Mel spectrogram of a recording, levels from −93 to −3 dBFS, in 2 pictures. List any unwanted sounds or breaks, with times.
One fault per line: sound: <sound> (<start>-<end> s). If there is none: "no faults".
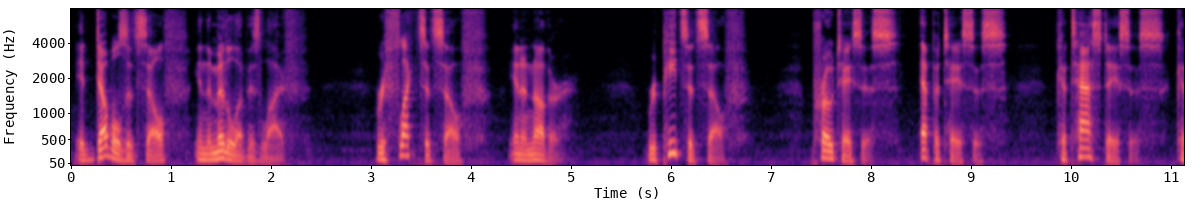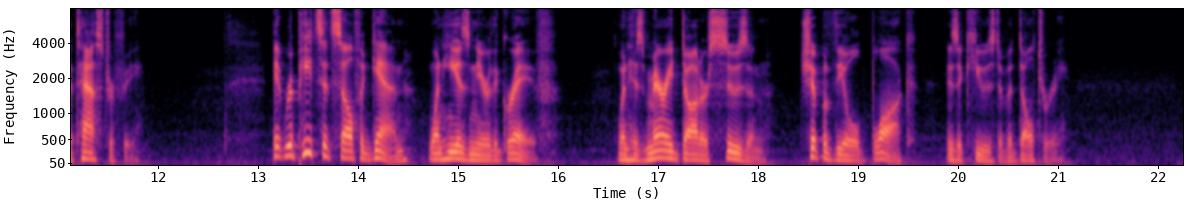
no faults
